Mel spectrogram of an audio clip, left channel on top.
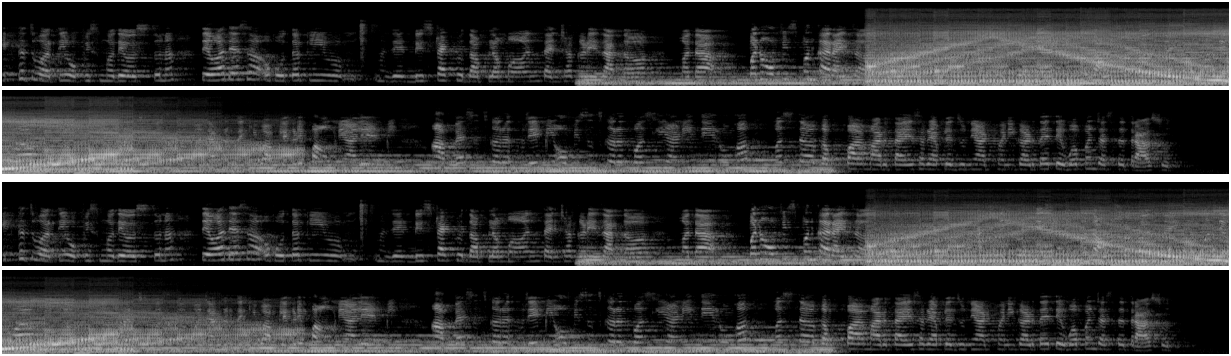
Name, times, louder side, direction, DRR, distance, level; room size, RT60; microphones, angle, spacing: voice 1, 0.0-7.1 7.5-9.1 9.6-24.0, equal, 5° right, 7 dB, 2.6 m, -35 dB
sound 1, 5.7-20.6, equal, 40° right, 3.6 m, -31 dB
sound 2, 8.6-15.3, left 2 dB, 20° left, 1.1 m, -22 dB
25.5 x 17.0 x 7.6 m, 0.62 s
head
